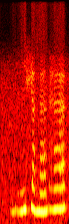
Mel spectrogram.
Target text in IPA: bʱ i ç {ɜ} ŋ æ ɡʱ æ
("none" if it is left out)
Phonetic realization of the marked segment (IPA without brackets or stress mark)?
æ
